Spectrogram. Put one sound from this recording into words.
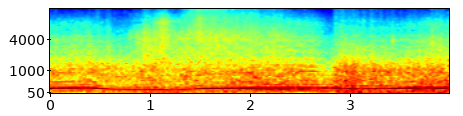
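Motorbike wheels splash through water.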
